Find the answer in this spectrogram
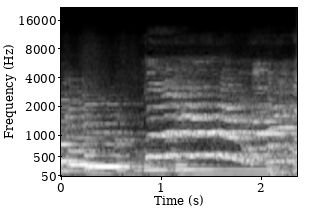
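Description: Live blues band: a woman singing over electric guitar, bass guitar and keyboard, her voice gliding down on a held note in the second half.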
